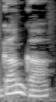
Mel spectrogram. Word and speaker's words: Ganga: The Ganges, pronounced Ganga in most Indian languages, is one of the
